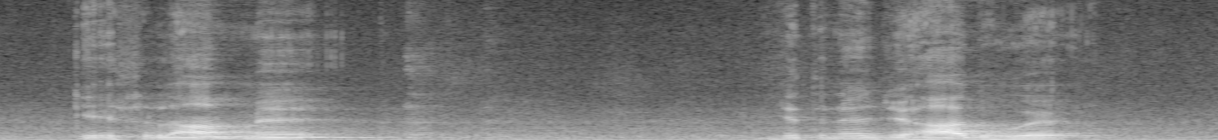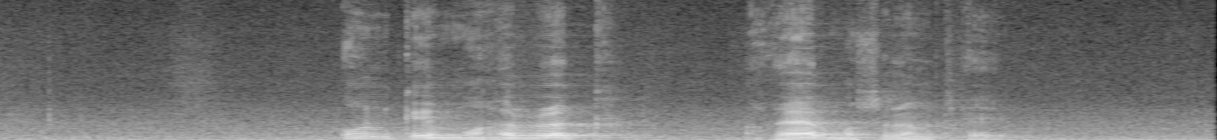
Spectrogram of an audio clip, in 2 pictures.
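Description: An elderly man speaks slowly and solemnly into a microphone, with long pauses between phrases.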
